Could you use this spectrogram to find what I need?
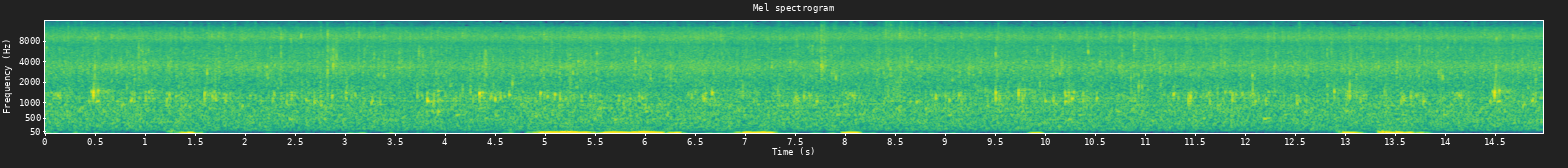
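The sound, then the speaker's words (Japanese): Hot spring bath water flowing outdoors in cool air, a steady, continuous hiss of trickling water with a few soft low bumps underneath. “確かに良い湯加減ですね。少し肌寒い外気に触れながら入る温泉はとても気持ちよく感じます。”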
